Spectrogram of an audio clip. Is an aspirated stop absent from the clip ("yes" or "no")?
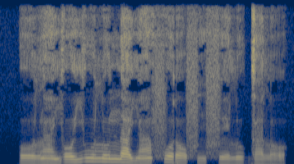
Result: yes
